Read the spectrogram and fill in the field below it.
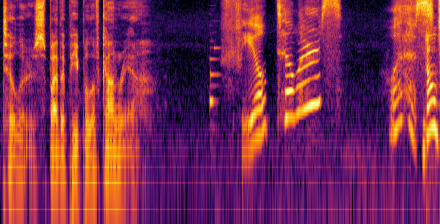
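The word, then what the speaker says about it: Khaenri'ah: Conria, that's how it's pronounced.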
